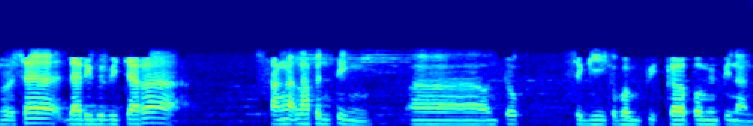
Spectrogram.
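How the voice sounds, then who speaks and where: A man talks at medium pitch and a fairly slow pace. His intonation is monotone and flat, broken by long, frequent pauses. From Indonesia. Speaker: university student. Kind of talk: podcast interview. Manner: hesitant, many filler sounds.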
